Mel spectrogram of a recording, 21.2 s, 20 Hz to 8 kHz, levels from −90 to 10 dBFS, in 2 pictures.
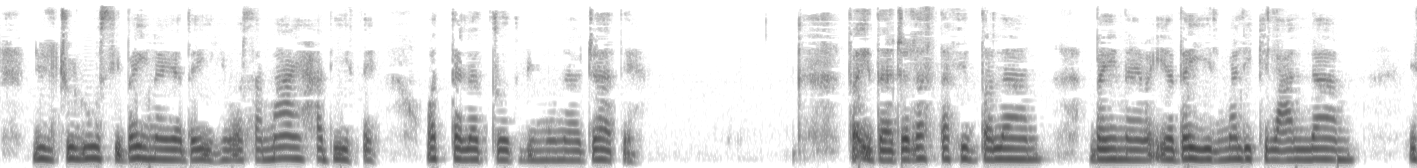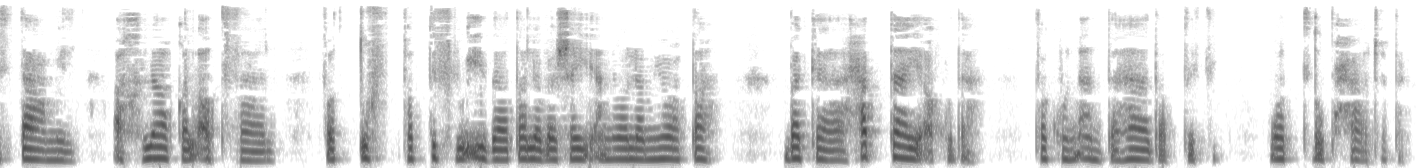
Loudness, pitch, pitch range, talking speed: -28 LUFS, 185 Hz, 175-190 Hz, 95 wpm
